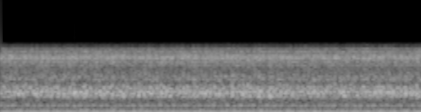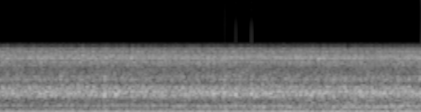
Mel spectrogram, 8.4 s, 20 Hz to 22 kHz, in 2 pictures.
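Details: Cummins ISX CM2250 diesel idling during DPF regeneration: rhythmic airy intake chuff about once a second, no mechanical noise or metallic knock; owner suspects turbo chuff during regen, unconfirmed.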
